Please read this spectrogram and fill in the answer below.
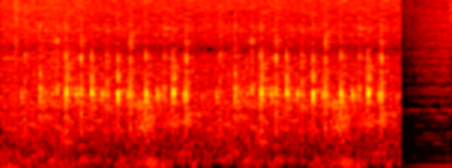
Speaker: bom pessoal o som é devido a unidade da lente da câmera que é necessária para operar a função de auto foco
